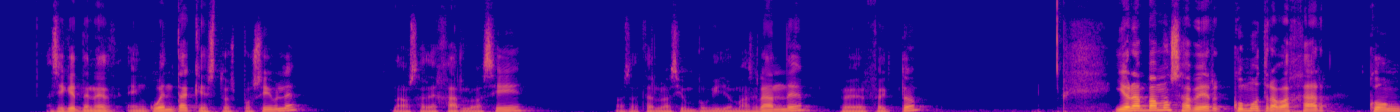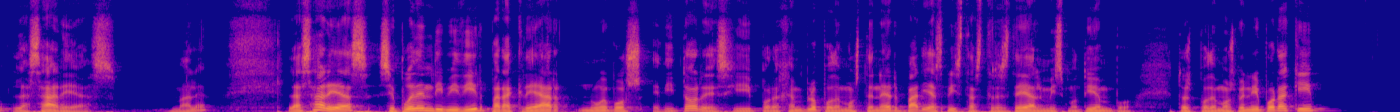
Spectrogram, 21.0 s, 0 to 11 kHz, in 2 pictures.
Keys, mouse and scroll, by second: 1.9 click, 3.5 ctrl+middle click.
